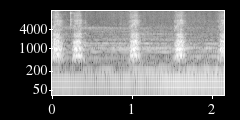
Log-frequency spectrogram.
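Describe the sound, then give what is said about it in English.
A Russian Terrier mix dog named Smoker barks sharply, two quick yaps followed by two more spaced out, fairly loud over a steady low background hum, brought to help police inspect the Scotland Yard basement. “Reporter Jasper Waring brought his Russian Terrier mix, Smoker, to help with the inspection.”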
